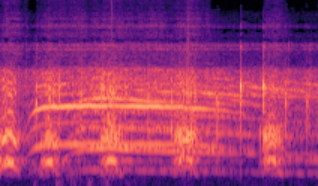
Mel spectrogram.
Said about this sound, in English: keep them dogs quiet, will you?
